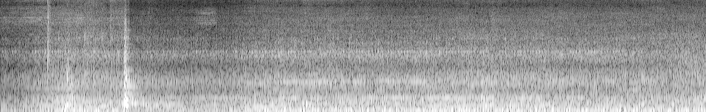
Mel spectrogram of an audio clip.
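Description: A tracked excavator digs soil and loads it into a dump truck, its diesel engine holding a steady low rumble throughout, with a sharp metallic clank near the start; no one speaks.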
